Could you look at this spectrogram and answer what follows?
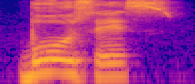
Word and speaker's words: bus: Aviones, buses. How do you say bus in English? How do you pronounce? Bus. Bus, con A, ¿cierto? Se escribe con U, se lee con A, bus, get.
